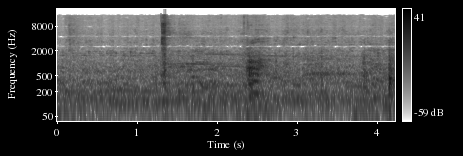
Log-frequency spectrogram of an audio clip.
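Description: Steady background noise with faint voices, broken by a sharp click a little over a second in and a short, louder burst about a second after it.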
